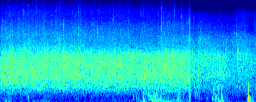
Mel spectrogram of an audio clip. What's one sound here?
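A large crowd claps loudly in a big hall, the applause easing off near the end.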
